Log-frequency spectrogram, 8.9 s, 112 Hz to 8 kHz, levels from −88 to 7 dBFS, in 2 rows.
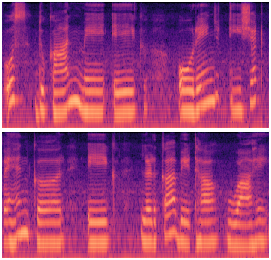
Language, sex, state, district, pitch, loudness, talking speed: Hindi, female, Madhya Pradesh, Dhar, 195 Hz, -17 LUFS, 80 wpm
